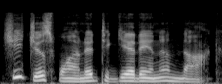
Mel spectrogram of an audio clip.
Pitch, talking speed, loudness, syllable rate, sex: 165 Hz, 215 wpm, -16 LUFS, 4.4 syllables/s, female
